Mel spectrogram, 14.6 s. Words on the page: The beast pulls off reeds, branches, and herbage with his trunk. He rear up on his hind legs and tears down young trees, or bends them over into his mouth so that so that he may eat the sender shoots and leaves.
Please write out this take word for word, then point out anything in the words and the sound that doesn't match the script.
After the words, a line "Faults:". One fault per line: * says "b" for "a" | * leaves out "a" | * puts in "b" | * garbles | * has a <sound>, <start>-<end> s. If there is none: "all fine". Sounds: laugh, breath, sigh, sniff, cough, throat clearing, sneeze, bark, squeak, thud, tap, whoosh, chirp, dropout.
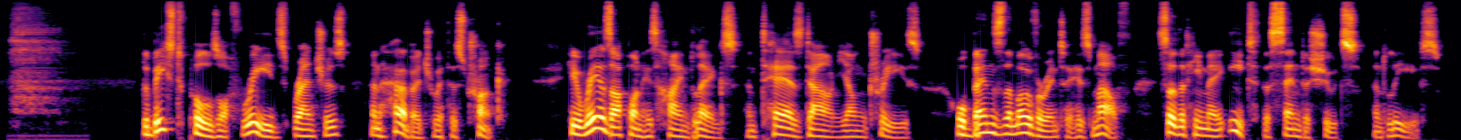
The beast pulls off reeds, branches, and herbage with his trunk. He rears up on his hind legs and tears down young trees, or bends them over into his mouth so that he may eat the sender shoots and leaves.
Faults:
* has a sigh, 0.1-0.9 s
* says "rears" for "rear"
* leaves out "so that"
